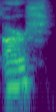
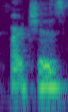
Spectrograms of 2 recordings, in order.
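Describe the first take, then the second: First: The word is said as a single syllable. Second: The word is said with two syllables. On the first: This is how the name is properly pronounced. "it's actually pronounced Arch" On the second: This is how most Americans pronounce the name. "all of us in America pretty much pronounce it Arches"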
